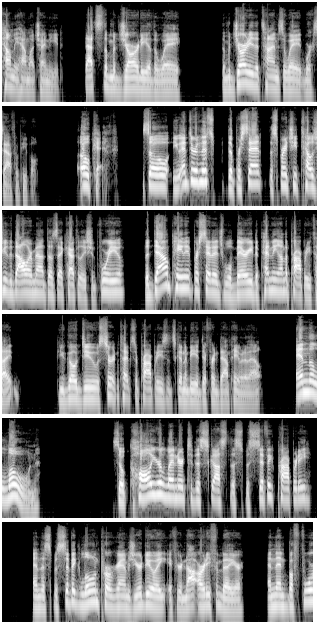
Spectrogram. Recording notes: This was a live class recorded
